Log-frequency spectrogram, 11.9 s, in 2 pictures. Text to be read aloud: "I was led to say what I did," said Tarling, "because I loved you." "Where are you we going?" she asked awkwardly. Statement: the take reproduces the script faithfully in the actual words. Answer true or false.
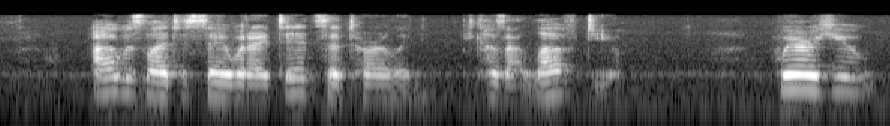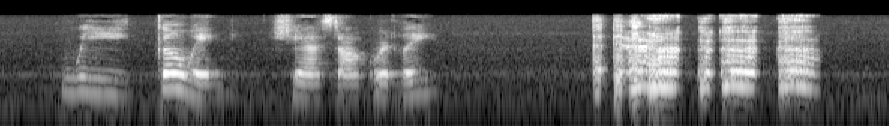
true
